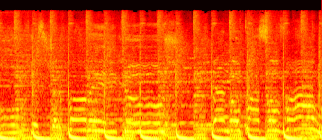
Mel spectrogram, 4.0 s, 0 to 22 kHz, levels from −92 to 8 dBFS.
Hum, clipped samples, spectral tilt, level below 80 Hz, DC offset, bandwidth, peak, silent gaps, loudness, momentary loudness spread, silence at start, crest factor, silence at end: none; under 0.1%; -4.5 dB/octave; -14 dBFS; under 0.1%; 16.5 kHz; 0 dBFS; none; -12 LUFS; 2 LU; 0 s; 10 dB; 0 s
